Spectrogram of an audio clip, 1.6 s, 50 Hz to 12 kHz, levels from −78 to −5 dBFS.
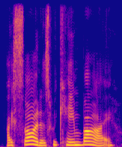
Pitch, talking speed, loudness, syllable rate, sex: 240 Hz, 255 wpm, -15 LUFS, 5.1 syllables/s, female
